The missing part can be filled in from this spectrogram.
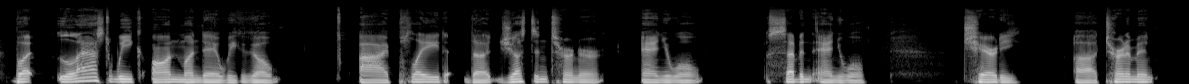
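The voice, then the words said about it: Congested, stuffy nasal voice. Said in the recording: “my nose is so stuck. My fucking sinuses are crazy. I can't breathe. ... I apologize for the voice.”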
